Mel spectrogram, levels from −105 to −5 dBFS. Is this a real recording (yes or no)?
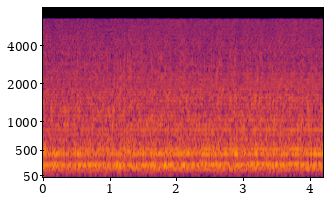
no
